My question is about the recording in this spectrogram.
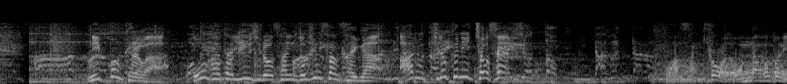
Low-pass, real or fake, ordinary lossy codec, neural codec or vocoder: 7.2 kHz; fake; MP3, 64 kbps; codec, 16 kHz, 16 kbps, FreqCodec, larger model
